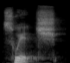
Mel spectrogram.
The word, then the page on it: switch: British English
